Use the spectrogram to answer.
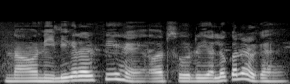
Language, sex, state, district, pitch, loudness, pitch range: Hindi, female, Madhya Pradesh, Umaria, 150 Hz, -14 LUFS, 145-190 Hz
